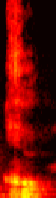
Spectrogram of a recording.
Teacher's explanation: This is the next letter, kha. And that's a throat letter, and it comes specifically from the upper part of the throat. So as we said, ha is from the middle throat, kha is from the upper part.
